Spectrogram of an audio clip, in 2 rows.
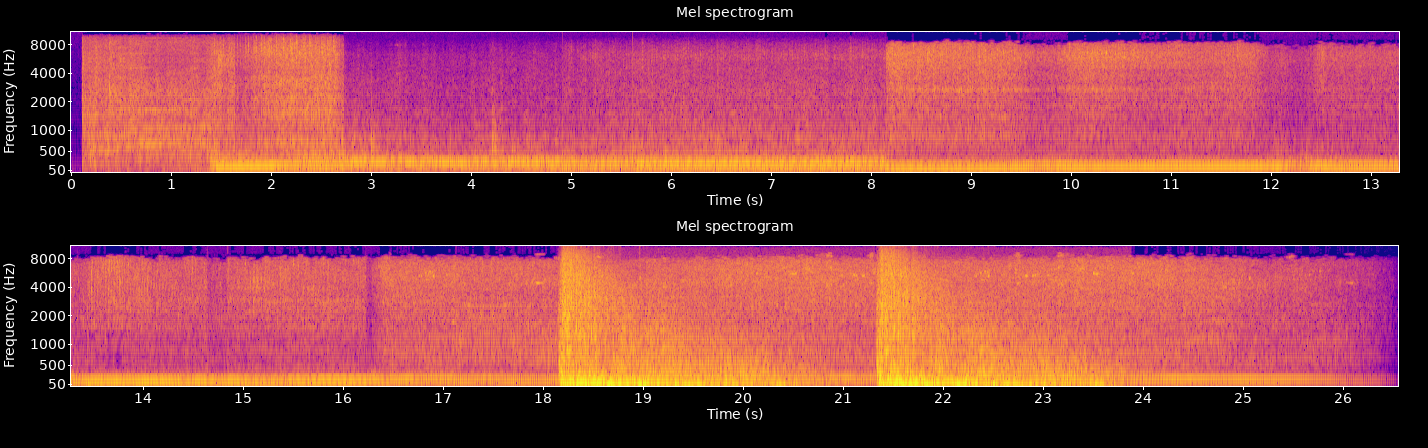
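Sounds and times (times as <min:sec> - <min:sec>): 
King Tiger tank: 0:00.0 - 0:26.5.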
